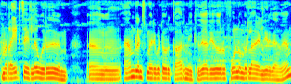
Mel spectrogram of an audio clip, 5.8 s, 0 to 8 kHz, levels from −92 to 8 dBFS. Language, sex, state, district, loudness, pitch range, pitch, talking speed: Tamil, male, Tamil Nadu, Kanyakumari, -14 LUFS, 125-145 Hz, 135 Hz, 165 wpm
